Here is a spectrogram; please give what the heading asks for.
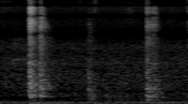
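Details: Missui CCTV recorder with a hard disk making a loud clicking sound: sharp clicks, one or two a second, over a low steady hum.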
